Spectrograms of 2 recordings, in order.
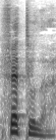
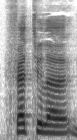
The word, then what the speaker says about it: Fethullah: Fethullah, I guess, would be the emphasis on the first syllable.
